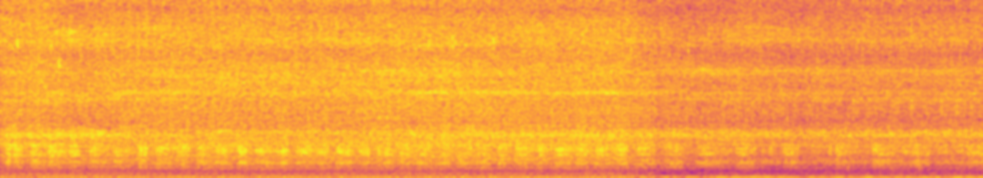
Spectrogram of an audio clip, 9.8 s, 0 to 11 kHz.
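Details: 1994 Chevrolet Caprice LT1 V8 at idle, recorded under the hood: steady idle with a constant airy whoosh and faint rubbing; cause unknown, owner seeking input; whooshing rubbing noise.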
